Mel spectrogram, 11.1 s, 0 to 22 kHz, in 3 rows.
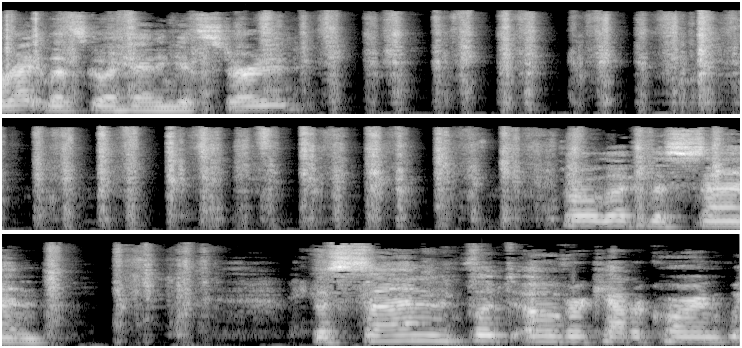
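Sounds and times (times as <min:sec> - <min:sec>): cards being shuffled: 0:00.0 - 0:09.1.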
